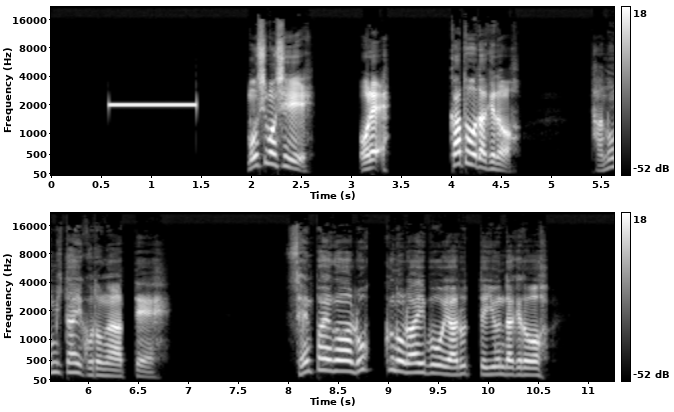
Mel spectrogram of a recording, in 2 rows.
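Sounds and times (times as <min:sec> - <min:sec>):
answering machine electronic beep tone: 0:00.6 - 0:01.5
speech: 0:02.0 - 0:03.4, 0:04.0 - 0:04.8, 0:05.4 - 0:06.8, 0:08.0 - 0:10.7.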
